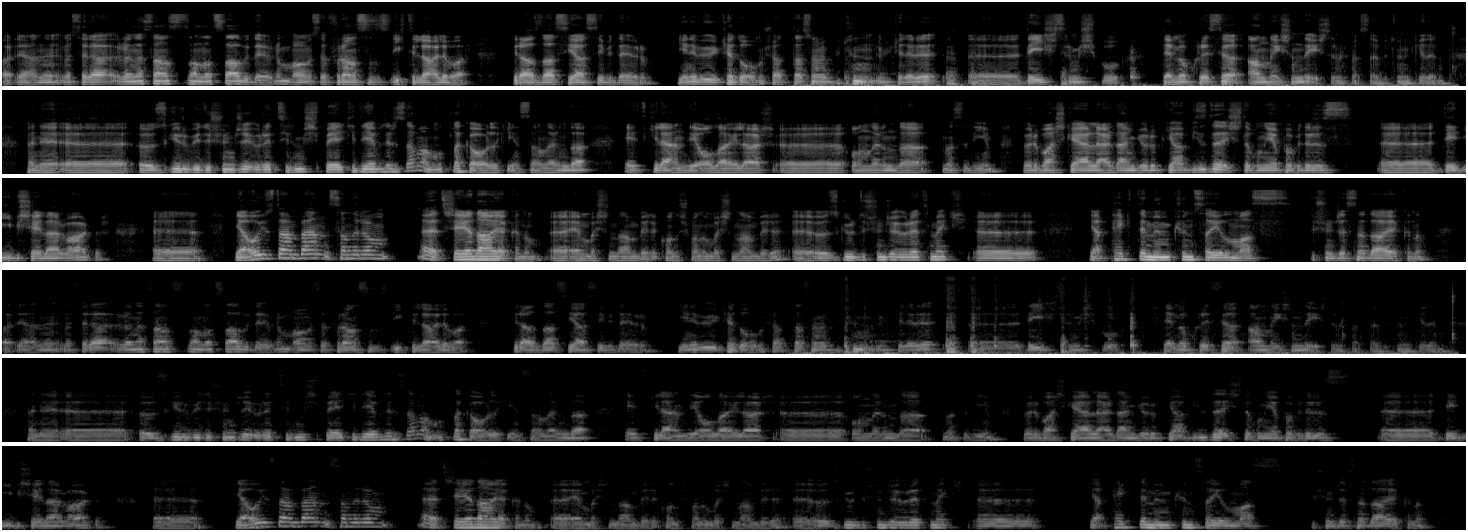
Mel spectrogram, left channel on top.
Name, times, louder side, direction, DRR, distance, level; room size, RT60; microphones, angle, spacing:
voice 1, 0.0-4.7 5.1-9.4 9.7-11.3 11.6-28.0 28.4-31.3 31.6-33.2 33.4-39.7 40.2-42.0 42.4-43.6, left 8 dB, 90° left, 0.3 m, -33 dB
sound 1, 7.9-14.5, right 1 dB, 40° right, 0.4 m, -44 dB
2.7 x 2.1 x 2.3 m
head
